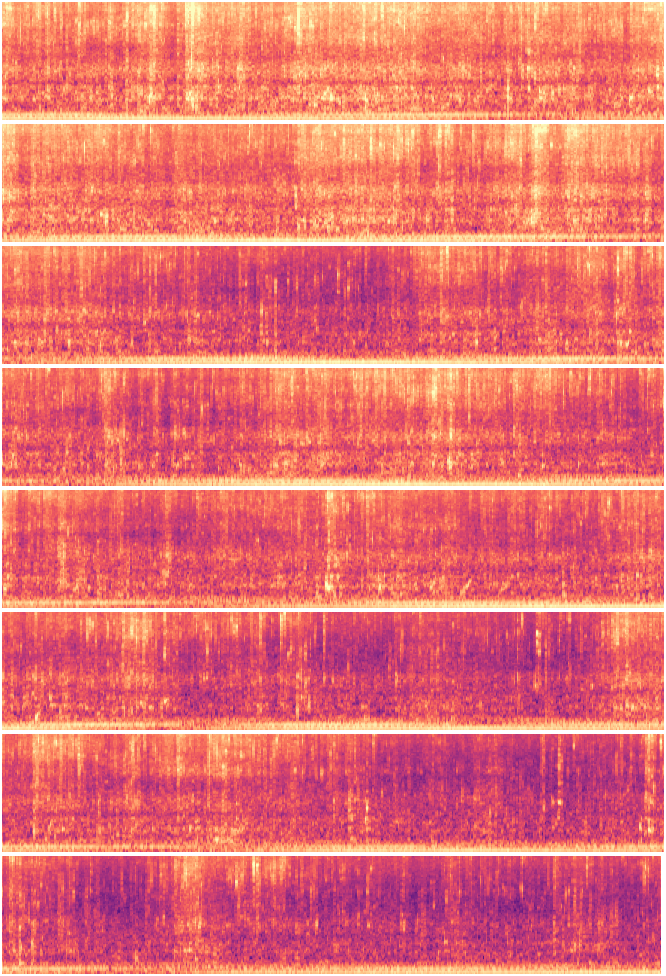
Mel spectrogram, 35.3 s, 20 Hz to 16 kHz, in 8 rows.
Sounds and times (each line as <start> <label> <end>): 0.0 enormous industrial boat is passing by 35.2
